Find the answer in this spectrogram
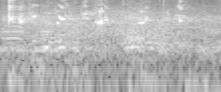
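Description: Basketball game sound from the court: a low crowd murmur in the arena with faint, scattered squeaks of sneakers on the hardwood floor.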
